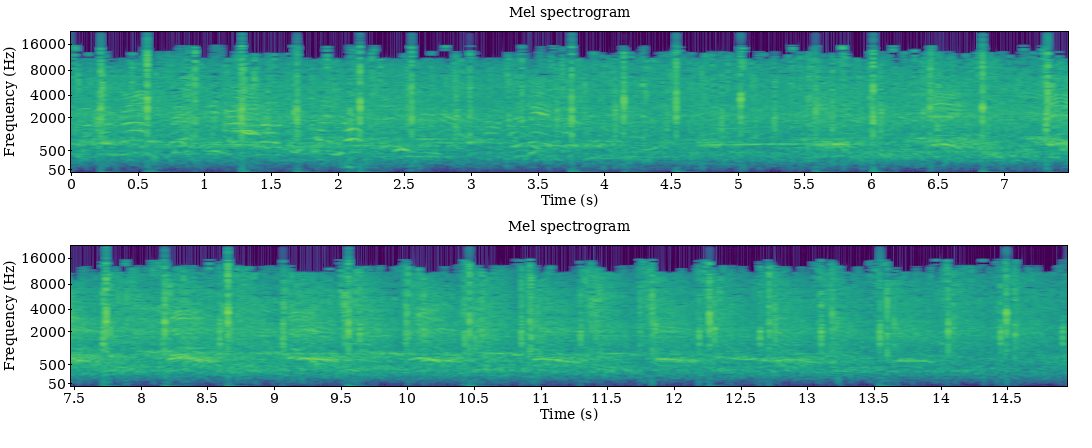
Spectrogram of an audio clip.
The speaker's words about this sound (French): Quels sont ceux qui croient que Jésus est là? Levez-vous, applaudissez-le. Encore.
